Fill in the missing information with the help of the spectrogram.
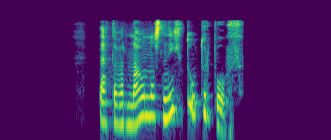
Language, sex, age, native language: Icelandic, female, 30-39, Icelandic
